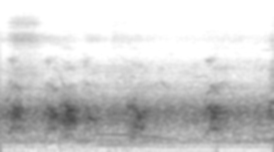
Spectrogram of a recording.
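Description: Dogs barking at a home, a run of a few yappy, yelping barks repeating at a steady pace, fairly bright and moderately loud, with no voices.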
